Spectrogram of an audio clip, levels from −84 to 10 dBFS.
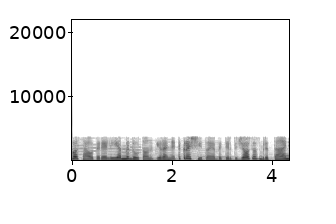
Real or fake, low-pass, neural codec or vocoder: real; 3.6 kHz; none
